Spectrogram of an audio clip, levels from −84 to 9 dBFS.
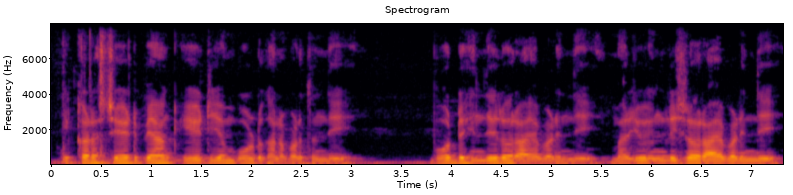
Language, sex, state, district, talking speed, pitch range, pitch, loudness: Telugu, male, Telangana, Mahabubabad, 100 wpm, 115-130 Hz, 125 Hz, -17 LUFS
